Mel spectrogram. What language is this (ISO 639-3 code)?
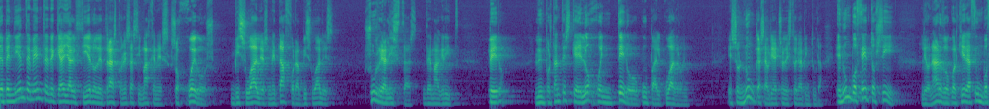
spa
